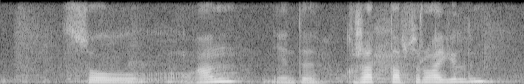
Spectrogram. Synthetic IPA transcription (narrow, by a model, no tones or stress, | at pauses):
so̞lˠʁɑnje̞nd̪ɪqʰʊʒɑt̪ʰːɑpsəɾuʁɑkʲʰe̞ld̪ɪm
